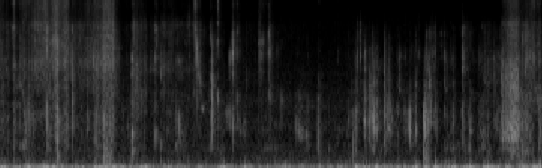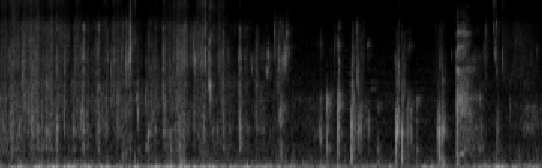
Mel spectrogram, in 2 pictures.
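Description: Close-miked eating sounds: chewing and biting mouthfuls of soft baked rolls, with plastic wrapping and plastic gloves crinkling. Near the end, sips from a small plastic cup.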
